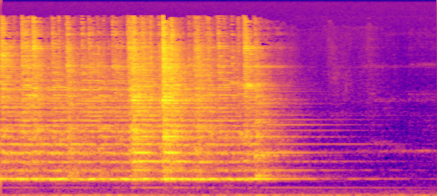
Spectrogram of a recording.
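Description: Free improvisation on strings: rapid plucking on a guzheng (Chinese zither) over a held, steady note. The busy plucked texture fades out about four seconds in, leaving only a faint sustained tone.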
